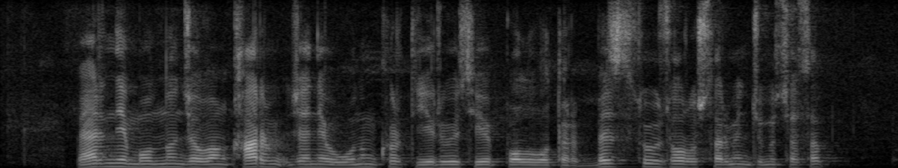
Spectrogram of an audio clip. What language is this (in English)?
Kazakh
